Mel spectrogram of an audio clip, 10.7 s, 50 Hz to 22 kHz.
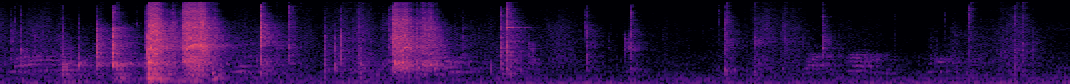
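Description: A screw is backed out of an engine mount for a Honda GX200 clone engine, giving a string of irregular clicking ratchet-like ticks, loud bursts early and fainter taps later, with someone talking over parts of it.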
